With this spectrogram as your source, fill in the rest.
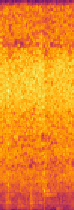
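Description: Food for pulao is stirred in a hot pan, a brief scrape of the spoon over a steady sizzling fry, close and loud, with no one talking.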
